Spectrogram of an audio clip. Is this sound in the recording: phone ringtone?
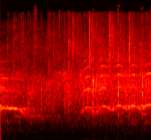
no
